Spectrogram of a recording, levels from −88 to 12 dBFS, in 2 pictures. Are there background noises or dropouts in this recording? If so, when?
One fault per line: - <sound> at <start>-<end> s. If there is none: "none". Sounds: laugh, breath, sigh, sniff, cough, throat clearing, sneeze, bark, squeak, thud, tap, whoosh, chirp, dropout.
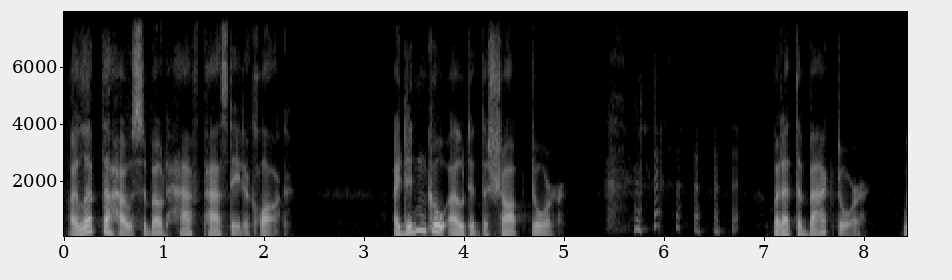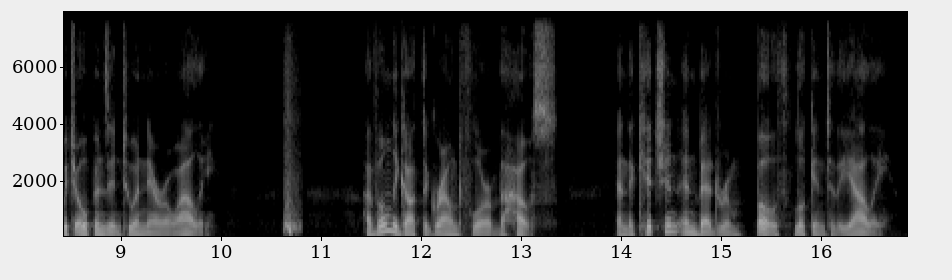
- laugh at 5.4-6.8 s
- whoosh at 10.6-10.8 s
